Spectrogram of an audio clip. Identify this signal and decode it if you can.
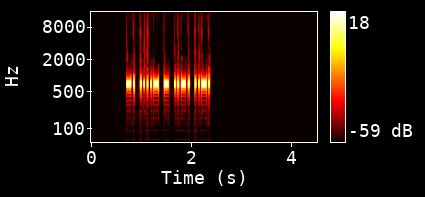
Morse code, heard as a keyed tone, about 36 wpm, 700 Hz. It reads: N4TFF
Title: USA Call Signs - 5 Characters - 35wpm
